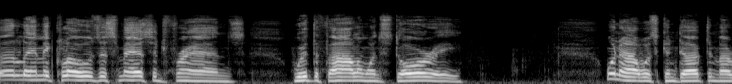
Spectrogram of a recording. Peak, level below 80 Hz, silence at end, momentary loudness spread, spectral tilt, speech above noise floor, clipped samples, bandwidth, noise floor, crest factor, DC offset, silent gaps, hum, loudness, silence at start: 0 dBFS; -52 dBFS; 0 s; 11 LU; -5.5 dB/octave; 39 dB; under 0.1%; 11 kHz; -52 dBFS; 12 dB; under 0.1%; none; none; -13 LUFS; 0 s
